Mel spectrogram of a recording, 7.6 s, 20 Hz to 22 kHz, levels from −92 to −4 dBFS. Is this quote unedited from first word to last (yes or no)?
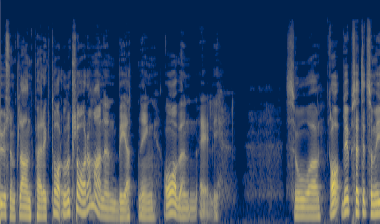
yes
